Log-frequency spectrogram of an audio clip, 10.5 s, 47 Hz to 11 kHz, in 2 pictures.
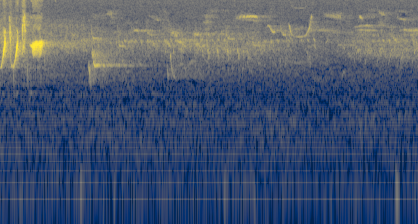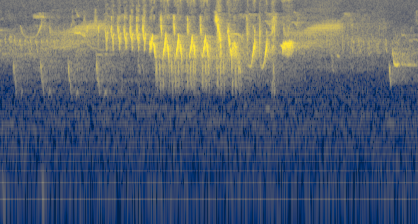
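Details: Shrike calling in woodland at sunrise in May 2020: harsh, rapid chattering bursts, the loudest run late, with a nightingale and other birds singing, plus wind and crickets.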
